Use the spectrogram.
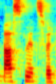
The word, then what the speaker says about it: bas mitzvah: So no, I wasn't bas mitzvah. We called it bas mitzvah. Everybody today calls it bat mitzvah, right? Yeah. We called it bas mitzvah. Well, yeah, that's interesting because so that's the Ashkenazic pronunciation.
